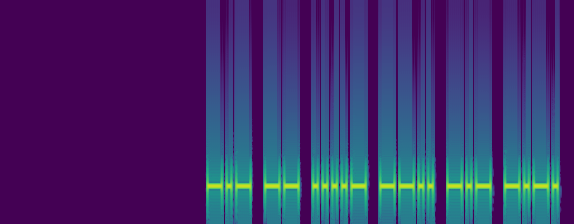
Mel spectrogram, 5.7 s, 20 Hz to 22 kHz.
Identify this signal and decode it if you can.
Morse code, heard as a keyed tone, about 25 wpm, 700 Hz. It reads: KM4ZKC
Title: USA Call Signs - 6 Characters - 25wpm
